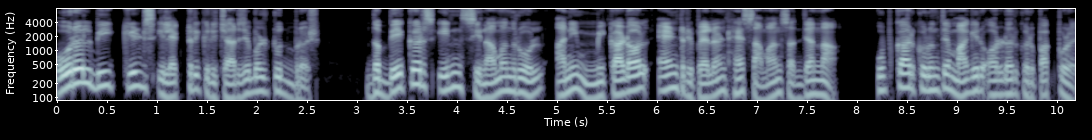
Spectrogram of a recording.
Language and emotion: Goan Konkani, neutral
